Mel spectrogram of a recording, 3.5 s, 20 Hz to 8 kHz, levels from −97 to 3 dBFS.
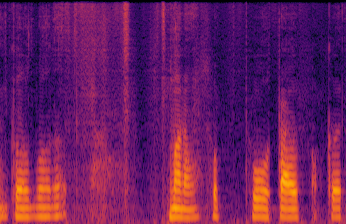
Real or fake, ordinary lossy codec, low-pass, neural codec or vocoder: fake; none; none; codec, 16 kHz, 1 kbps, FunCodec, trained on LibriTTS, 50 frames a second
